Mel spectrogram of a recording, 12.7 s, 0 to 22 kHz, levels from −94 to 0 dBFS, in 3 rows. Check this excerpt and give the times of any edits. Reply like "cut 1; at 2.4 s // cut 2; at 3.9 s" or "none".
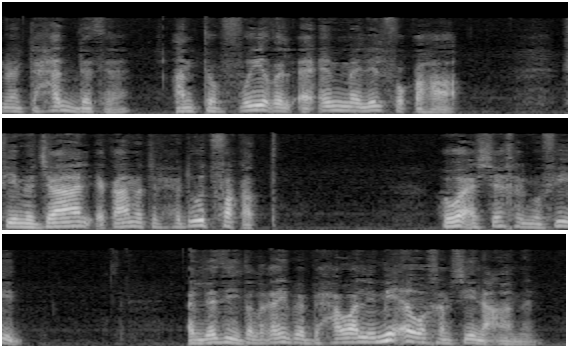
cut 1; at 10.3 s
